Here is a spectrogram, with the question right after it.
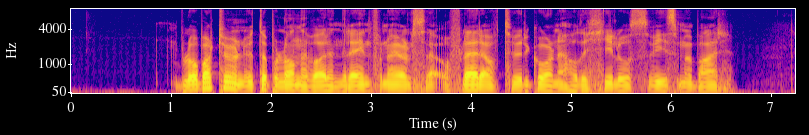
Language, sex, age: Norwegian, male, 17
